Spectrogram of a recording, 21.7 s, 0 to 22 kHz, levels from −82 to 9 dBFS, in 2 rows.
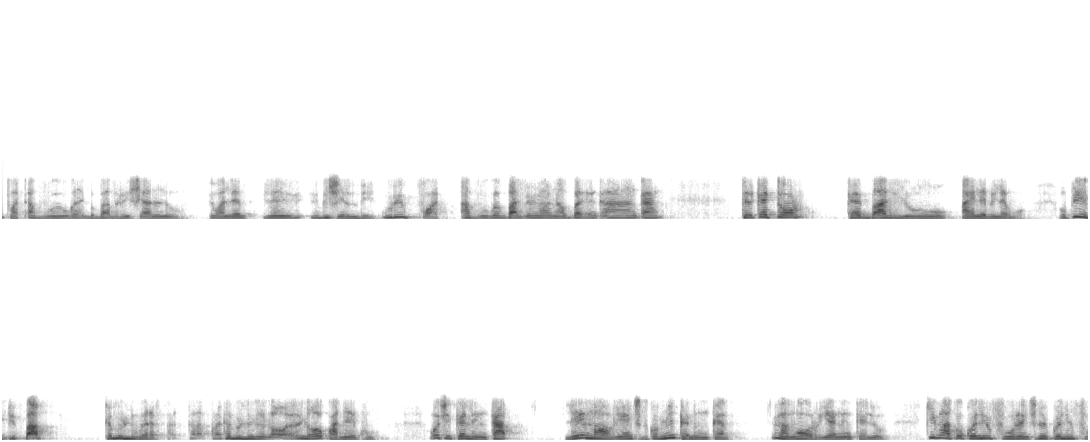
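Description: Opus voice compression runs throughout this speech clip. Nothing survives above about 4.3 kHz, and coarse SILK excitation coding leaves the speech muffled, hoarse and robotic, which fits a narrowband setting near 6 kbps.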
